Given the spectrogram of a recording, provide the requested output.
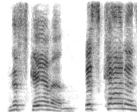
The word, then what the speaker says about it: Niskanen: Niskanen, how do you say that? Niskanen Center.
